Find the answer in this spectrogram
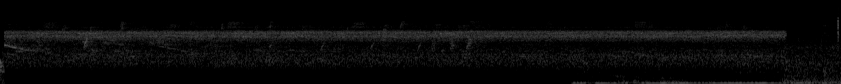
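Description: A steady, high-pitched chorus of insects: a continuous shrill drone over a light hiss that stops just before the end.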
